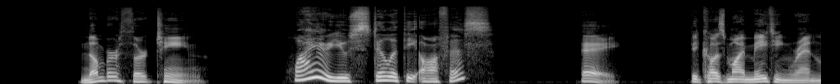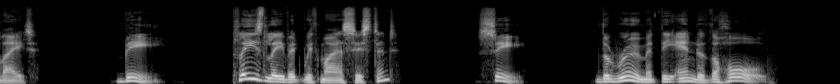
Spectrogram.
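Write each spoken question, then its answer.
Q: Why are you still at the office?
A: A: Because my meeting ran late.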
